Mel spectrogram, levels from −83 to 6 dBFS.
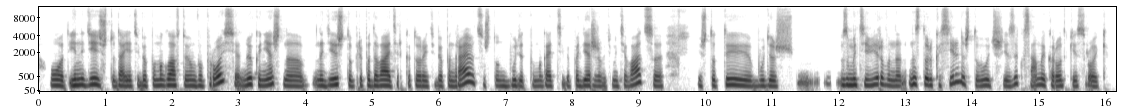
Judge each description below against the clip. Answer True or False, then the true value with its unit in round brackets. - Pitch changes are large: False (2.7 semitones)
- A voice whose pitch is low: False (185 Hz)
